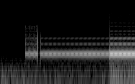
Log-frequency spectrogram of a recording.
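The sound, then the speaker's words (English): A steady telephone dial tone hums as a call is placed to a doctor for a phone consult, after a brief quiet start; it cuts out for an instant, then resumes and swells louder near the end. No one speaks. “And so I'm gonna actually call one of them up.”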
